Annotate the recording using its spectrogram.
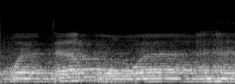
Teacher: wata tanya tertutup tipis, kemudian qafnya tebal.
